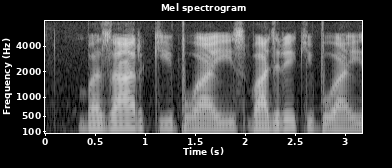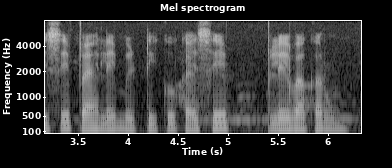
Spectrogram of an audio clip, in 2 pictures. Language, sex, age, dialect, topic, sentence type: Hindi, female, 36-40, Marwari Dhudhari, agriculture, question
